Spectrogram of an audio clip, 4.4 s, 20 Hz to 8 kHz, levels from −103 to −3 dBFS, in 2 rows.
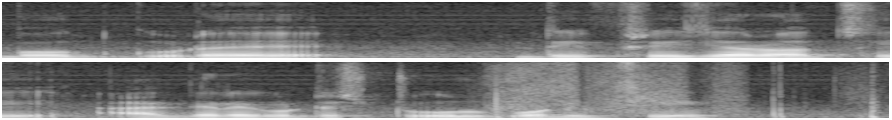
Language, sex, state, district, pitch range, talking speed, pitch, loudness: Odia, male, Odisha, Khordha, 115-125 Hz, 110 wpm, 120 Hz, -18 LUFS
